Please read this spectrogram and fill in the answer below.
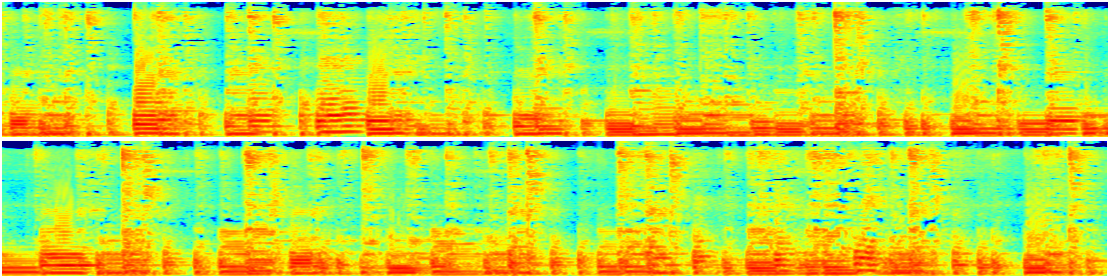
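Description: Four-string electric bass guitar played fingerstyle: a continuous run of plucked notes.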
